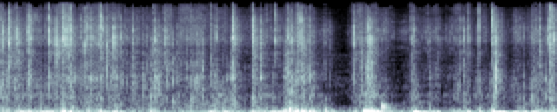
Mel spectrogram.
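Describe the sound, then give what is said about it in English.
Continuous crinkling and ripping of gift wrapping paper as a gift is torn open, with bursts of rustling and a brief pause midway, no voices. “I am opening the gift.”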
